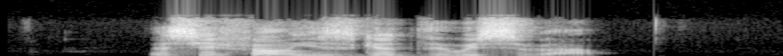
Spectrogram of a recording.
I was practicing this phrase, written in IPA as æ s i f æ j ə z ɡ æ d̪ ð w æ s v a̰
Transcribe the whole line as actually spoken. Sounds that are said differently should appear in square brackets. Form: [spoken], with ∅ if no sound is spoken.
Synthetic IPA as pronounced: æ s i f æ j ə z ɡ æ d̪ ð w [i] s v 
